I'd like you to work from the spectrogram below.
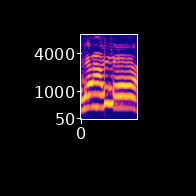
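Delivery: high scream of stark terror. Retelling how a man rolled down the window at renewed knocking: retelling a terrified scream. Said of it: "he screams out in utter stark terror".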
